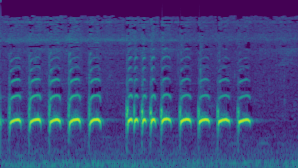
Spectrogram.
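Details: Zebra dove hen calling in the 'nutut ngerot' style used to lure doves: quick hooked coos of even pitch in two rapid bursts, about five then eight notes, with a short gap between.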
